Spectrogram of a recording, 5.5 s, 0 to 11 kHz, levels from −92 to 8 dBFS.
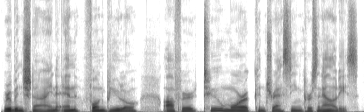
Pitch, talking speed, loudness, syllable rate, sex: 105 Hz, 100 wpm, -20 LUFS, 4.1 syllables/s, male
